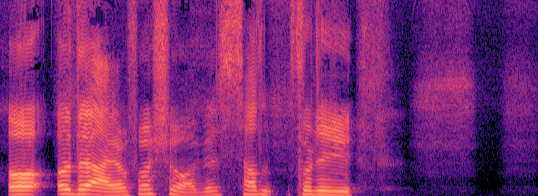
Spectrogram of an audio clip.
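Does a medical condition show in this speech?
Yes: cerebral palsy; speech difficulties, speech challenges.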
